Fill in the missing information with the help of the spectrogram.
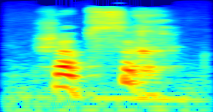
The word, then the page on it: ʃapsɯɯx: Xyzyl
